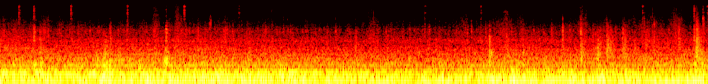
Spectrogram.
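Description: A car drives in the dark past construction trucks at a new building site, with a steady low engine and road rumble that runs throughout without talking.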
